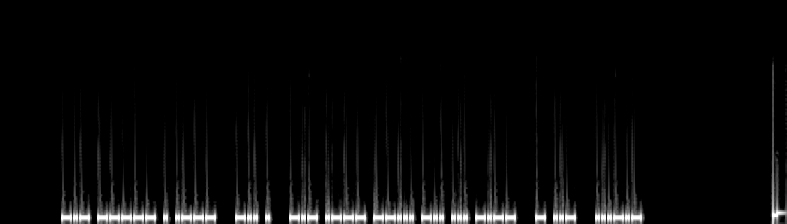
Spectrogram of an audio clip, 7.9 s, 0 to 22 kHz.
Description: Morse code, heard as a keyed tone, about 40 wpm, 700 Hz. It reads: K0EJ DE KJ7DSY TU <SK>
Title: Practice QSO - Exchange 4 - Ending - 40wpm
